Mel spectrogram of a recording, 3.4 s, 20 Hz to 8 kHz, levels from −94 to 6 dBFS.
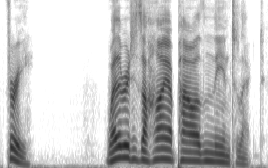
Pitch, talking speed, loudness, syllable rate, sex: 155 Hz, 180 wpm, -17 LUFS, 7.4 syllables/s, male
